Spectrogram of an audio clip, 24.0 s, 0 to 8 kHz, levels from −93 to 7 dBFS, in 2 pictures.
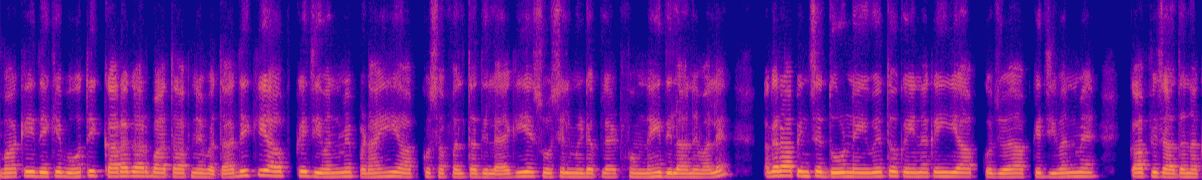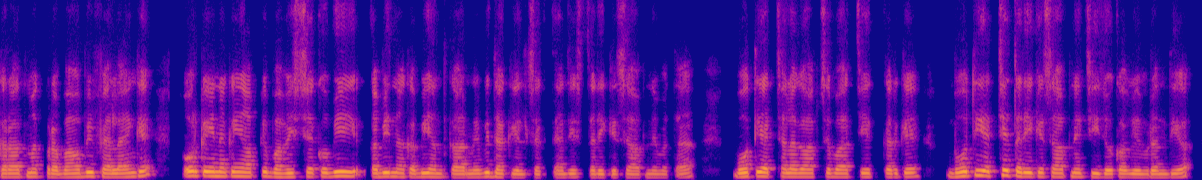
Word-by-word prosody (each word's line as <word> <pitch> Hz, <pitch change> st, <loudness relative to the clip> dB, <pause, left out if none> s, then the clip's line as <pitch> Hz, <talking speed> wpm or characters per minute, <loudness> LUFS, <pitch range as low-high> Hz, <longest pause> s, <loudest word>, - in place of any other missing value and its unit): वाक़ई 175 Hz, +3 st, +2 dB
देखिए, 185 Hz, +1 st, +3 dB
बहुत 175 Hz, +1 st, -1 dB
ही 205 Hz, -, +4 dB
कारागर 190 Hz, +1 st, +2 dB
बात 170 Hz, -1 st, -1 dB
आपने 165 Hz, 0 st, -1 dB
बता 155 Hz, 0 st, -2 dB
दी 205 Hz, +4 st, +3 dB
कि 225 Hz, +1 st, +1 dB
आपके 200 Hz, -1 st, +2 dB
जीवन 170 Hz, -3 st, +2 dB
में 185 Hz, +1 st, 0 dB
पढ़ाई 170 Hz, +3 st, -1 dB
आपको 160 Hz, +1 st, -5 dB
सफलता 160 Hz, -1 st, -3 dB
दिलाएगी, 155 Hz, +4 st, +1 dB
ये 190 Hz, -, +5 dB
सोशल 170 Hz, -1 st, -1 dB
मीडिया 165 Hz, -1 st, +1 dB
प्लेटफॉर्म 160 Hz, 0 st, -4 dB
नहीं 165 Hz, +3 st, +1 dB
दिलाने 160 Hz, -2 st, +2 dB
वाले। 160 Hz, -, -1 dB, 0.4 s
अगर 200 Hz, +3 st, +5 dB
आप 210 Hz, 0 st, +4 dB
इनसे 195 Hz, 0 st, +4 dB
दूर 175 Hz, +1 st, +7 dB
नहीं 170 Hz, -1 st, +2 dB
हुए 180 Hz, +2 st, +2 dB
तो 195 Hz, +1 st, +2 dB
कहीं 180 Hz, -2 st, 0 dB
न 175 Hz, 0 st, -1 dB
कहीं 180 Hz, +1 st, 0 dB
ये 180 Hz, -, +4 dB
आपको, 170 Hz, -1 st, -3 dB
जो 160 Hz, 0 st, -1 dB
है, 160 Hz, -, 0 dB
आपके 165 Hz, +1 st, -3 dB
जीवन 165 Hz, +1 st, -2 dB
में, 180 Hz, 0 st, -1 dB, 0.3 s
काफ़ी 175 Hz, +1 st, +1 dB
ज़्यादा 165 Hz, -1 st, 0 dB
नकारात्मक 160 Hz, +1 st, -3 dB
प्रभाव 155 Hz, 0 st, -1 dB
भी 180 Hz, 0 st, +5 dB
फैलाएँगे 160 Hz, +5 st, 0 dB, 0.3 s
और 200 Hz, -, +5 dB
कहीं 195 Hz, -1 st, +5 dB
न 190 Hz, -, +2 dB
कहीं 190 Hz, 0 st, +1 dB
आपके 180 Hz, +1 st, -1 dB
भविष्य 165 Hz, +2 st, -1 dB
को 170 Hz, -, +2 dB
भी 190 Hz, +1 st, +5 dB, 0.2 s
कभी 170 Hz, +2 st, +3 dB
न 175 Hz, -2 st, -2 dB
कभी 165 Hz, +1 st, +1 dB
अंधकार 155 Hz, -2 st, -3 dB
में 150 Hz, 0 st, -2 dB
भी 175 Hz, -, +3 dB
धकेल 150 Hz, -3 st, -3 dB
सकते 140 Hz, 0 st, -9 dB
हैं, 145 Hz, -, -4 dB
जिस 150 Hz, 0 st, -7 dB
तरीके 145 Hz, 0 st, -4 dB
से 145 Hz, -, -8 dB
आपने 145 Hz, +1 st, -7 dB
बताया। 145 Hz, +2 st, -9 dB, 0.4 s
बहुत 170 Hz, +2 st, +2 dB
ही -, -, +8 dB
अच्छा 175 Hz, -1 st, -1 dB
लगा 165 Hz, 0 st, 0 dB
आपसे 160 Hz, 0 st, -6 dB
बातचीत 160 Hz, 0 st, -3 dB
करके, 160 Hz, +2 st, -3 dB, 0.3 s
बहुत 190 Hz, +5 st, +2 dB
ही 225 Hz, -, +5 dB
अच्छे 205 Hz, +2 st, +3 dB
तरीके 175 Hz, -1 st, +2 dB
से 170 Hz, 0 st, -4 dB
आपने 165 Hz, +1 st, -3 dB
चीज़ों 155 Hz, -2 st, -1 dB
का 155 Hz, -, -1 dB
विवरण 145 Hz, 0 st, -1 dB
दिया 155 Hz, +4 st, -3 dB
170 Hz, 215 wpm, -24 LUFS, 155-180 Hz, 0.4 s, ही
